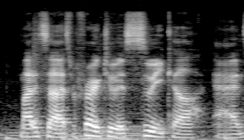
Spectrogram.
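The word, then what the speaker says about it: 萃香: The Oni Marisa is referring to is suika, and suika is also the Japanese word for watermelon, although it's written differently, but pronounced the same way.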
